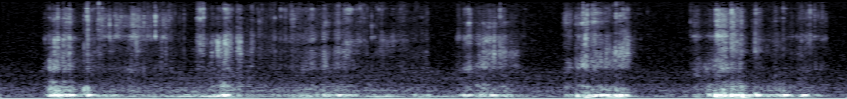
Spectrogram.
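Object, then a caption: Wooden cube and wooden coasters. A small solid dark-wood cube, held by a white-gloved finger, is tipped, rolled and knocked against two square light-wood coasters set side by side, moving between them. Soft wood-on-wood taps, knocks and rolling scrapes come in several separate bursts with a low thud and a bright clicking edge. Quiet pauses fall between the bursts.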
